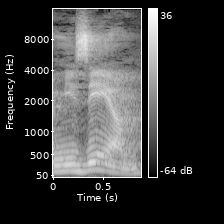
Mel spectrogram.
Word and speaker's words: museum: Comment puis-je aller to the museum? Museum. Et voyez ici, vous avez une apostrophe, ça signifie que le Z, c'est celui qui est porteur de l'accent tonique.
